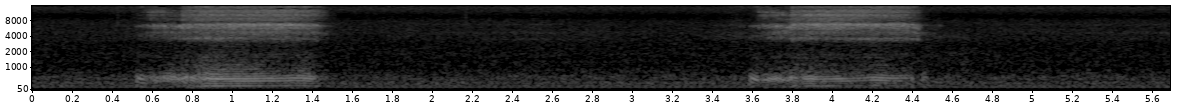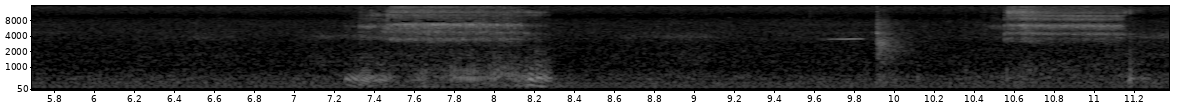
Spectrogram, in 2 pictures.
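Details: Four loud, rattling snores in 11 seconds, about 20 a minute, from a sleeping 1-year-old pug, over a steady background hum; snoring.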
